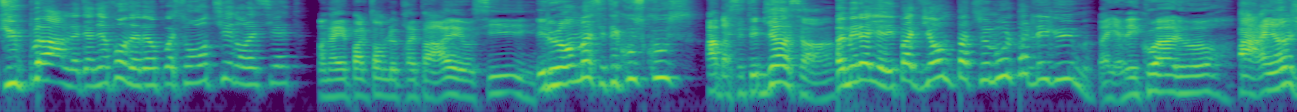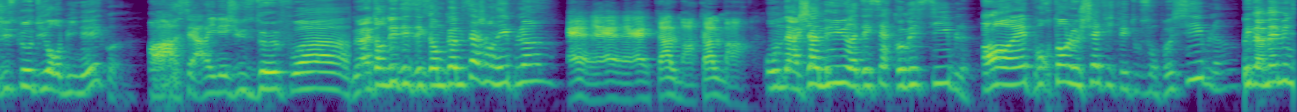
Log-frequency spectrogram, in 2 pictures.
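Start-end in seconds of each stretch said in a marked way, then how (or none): none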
